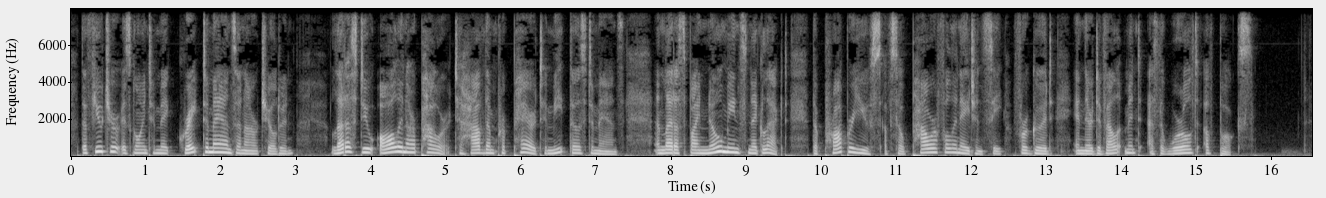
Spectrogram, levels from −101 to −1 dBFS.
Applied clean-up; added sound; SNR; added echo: none; none; none; none.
